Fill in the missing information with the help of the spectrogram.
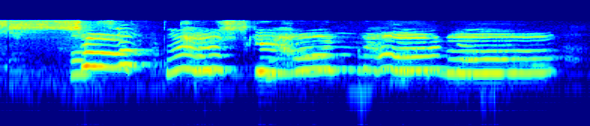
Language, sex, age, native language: Icelandic, female, 9, Icelandic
